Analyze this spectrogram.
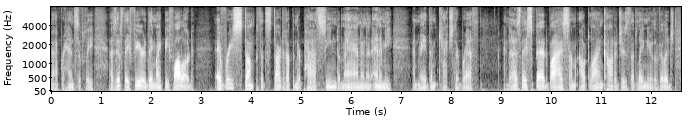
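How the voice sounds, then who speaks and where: A man narrating an audiobook in an expressive, literary storytelling style. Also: low voice, no room sound.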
